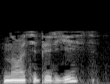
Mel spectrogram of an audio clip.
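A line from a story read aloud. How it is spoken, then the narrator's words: Affectionate. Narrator (Russian): сказала ласково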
